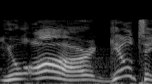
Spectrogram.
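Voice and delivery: slow, pointed, each word weighed; slow accusation. Real, not acted. Preacher confronting listeners with their guilt, slow and pointed. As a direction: lay it on them slowly.

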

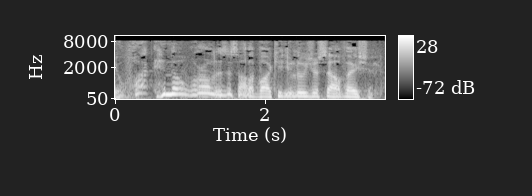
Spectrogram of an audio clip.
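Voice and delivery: high-pitched, incredulous outburst; baffled listener. Acted. Voicing a baffled listener's objection.

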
